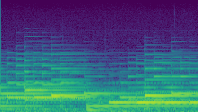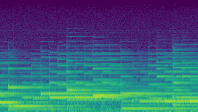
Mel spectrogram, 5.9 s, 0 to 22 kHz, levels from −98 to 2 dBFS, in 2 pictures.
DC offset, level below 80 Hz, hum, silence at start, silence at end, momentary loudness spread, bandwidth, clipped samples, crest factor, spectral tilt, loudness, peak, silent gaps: under 0.1%; -36 dBFS; none; 0 s; 0 s; 6 LU; 4.3 kHz; under 0.1%; 12 dB; -10 dB/octave; -16 LUFS; -2 dBFS; none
